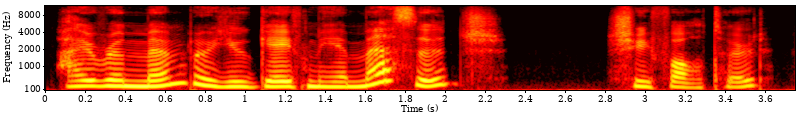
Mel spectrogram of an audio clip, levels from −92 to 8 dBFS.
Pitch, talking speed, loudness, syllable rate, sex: 230 Hz, 145 wpm, -16 LUFS, 4.8 syllables/s, female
